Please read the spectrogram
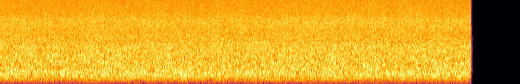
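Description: Rocky river rushing over stones, a steady even rush of water that cuts off suddenly near the end.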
